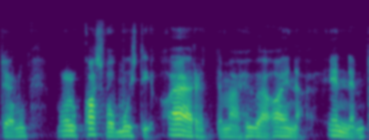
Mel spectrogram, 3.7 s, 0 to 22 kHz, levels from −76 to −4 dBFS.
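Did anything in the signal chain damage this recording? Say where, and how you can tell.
No, nothing along the chain seems to have left a mark on this speech, so there's no stage to point to here.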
